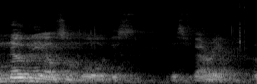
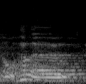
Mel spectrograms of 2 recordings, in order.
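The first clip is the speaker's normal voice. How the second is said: higher, easy "hello"; his Gale hello; 8 semitones higher, slower than usual. Shown as a demonstration. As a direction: greet as Gale would. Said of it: "that's how I say hello".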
